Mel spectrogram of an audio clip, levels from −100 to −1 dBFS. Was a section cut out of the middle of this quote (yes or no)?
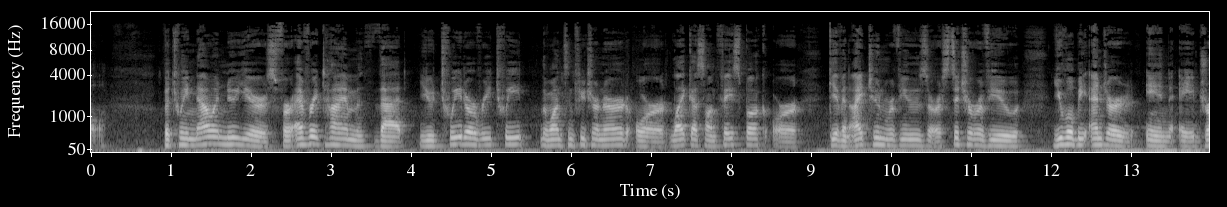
yes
